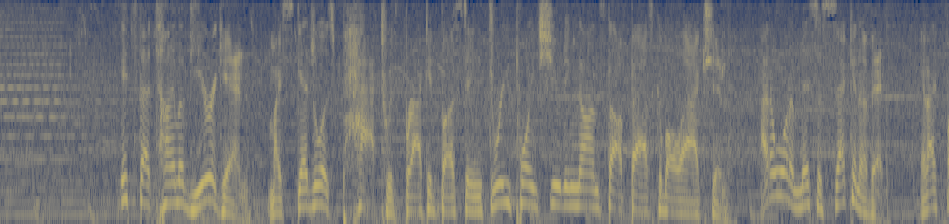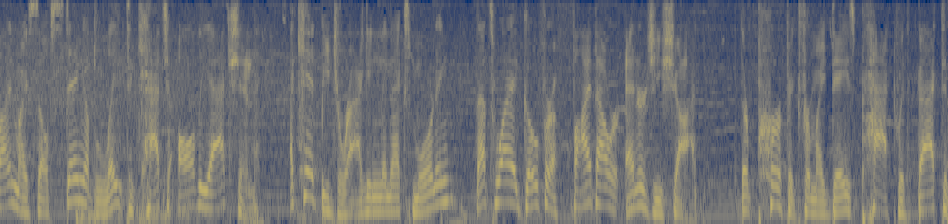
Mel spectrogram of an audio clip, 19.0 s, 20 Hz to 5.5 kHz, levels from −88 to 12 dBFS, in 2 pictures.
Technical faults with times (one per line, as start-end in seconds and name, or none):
none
